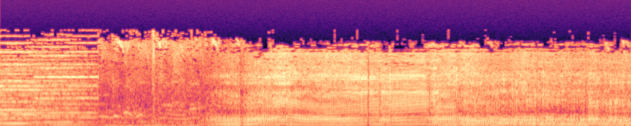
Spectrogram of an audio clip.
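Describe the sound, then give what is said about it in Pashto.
A motorcycle engine is heard, first as a steady, low running tone, then loud revving that swells and sways up and down in pitch, continuing strongly to the end. “زه به دا موټر سکل لږ بغل ته ودروم.”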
